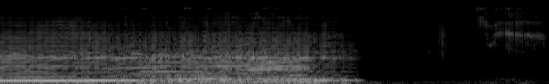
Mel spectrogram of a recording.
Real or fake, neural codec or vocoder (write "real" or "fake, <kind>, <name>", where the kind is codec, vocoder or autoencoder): fake, vocoder, BigVGAN v2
